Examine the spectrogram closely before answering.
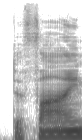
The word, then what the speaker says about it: define: Define has stress on the second syllable only, and the first syllable is unstressed.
